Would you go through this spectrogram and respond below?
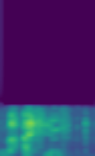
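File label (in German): "nein", German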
